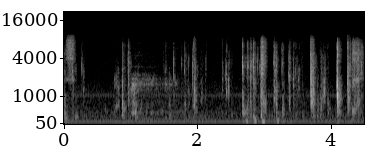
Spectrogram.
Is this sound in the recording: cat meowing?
no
